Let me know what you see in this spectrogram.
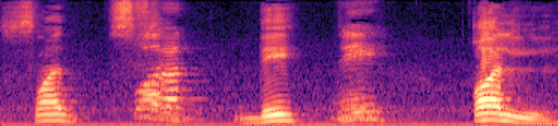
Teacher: دال کو موٹا نہیں کریں گے، فقط صاد کو موٹا پڑھیں گے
